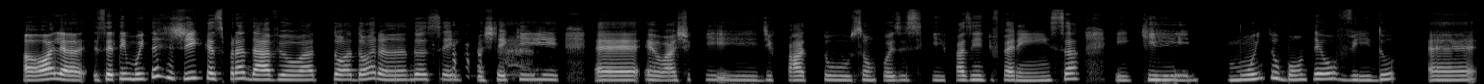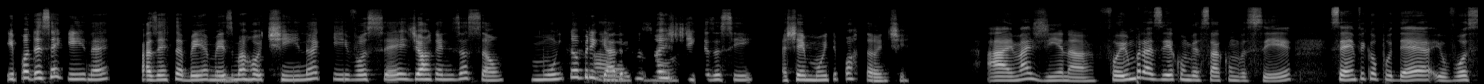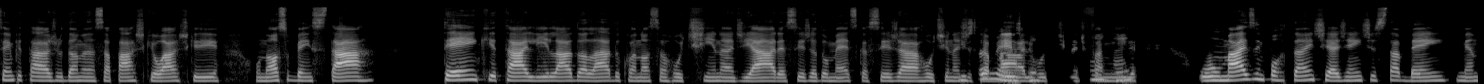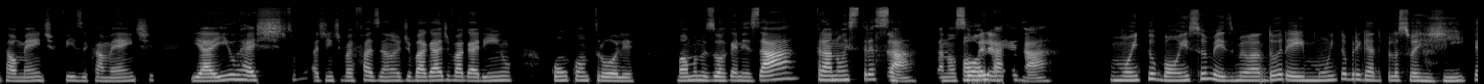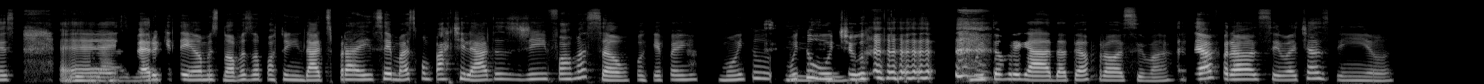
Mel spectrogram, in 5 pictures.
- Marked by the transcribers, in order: laugh; unintelligible speech; laugh
- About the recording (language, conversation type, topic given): Portuguese, podcast, Como você integra o trabalho remoto à rotina doméstica?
